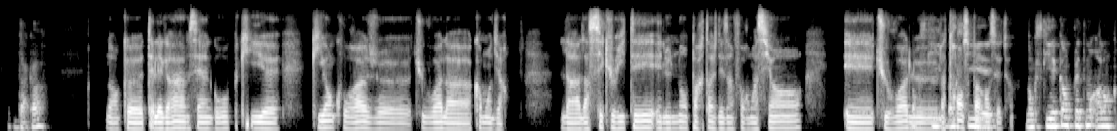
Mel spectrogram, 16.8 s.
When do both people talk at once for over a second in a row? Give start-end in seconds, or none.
13.6-15.0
